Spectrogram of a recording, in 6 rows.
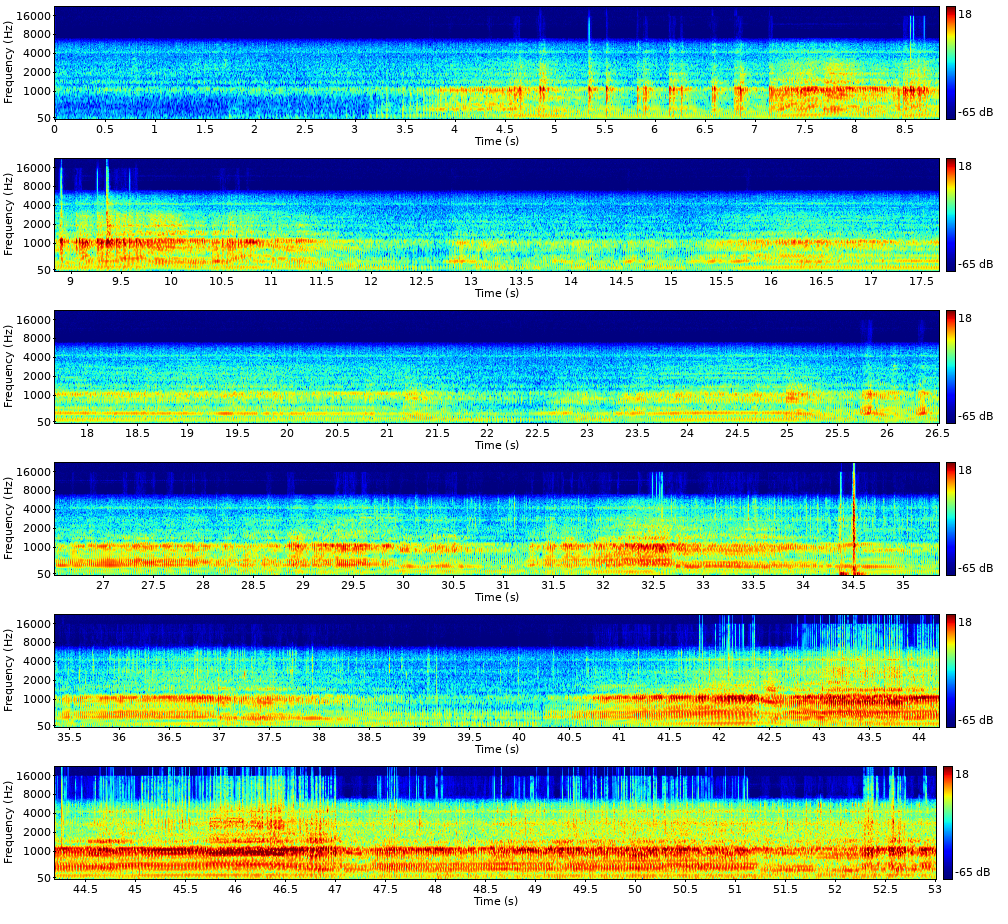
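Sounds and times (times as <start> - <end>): motorcycle engine revving: 3.2 - 12.0, 22.5 - 53.0
sharp click: 34.4 - 34.9.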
